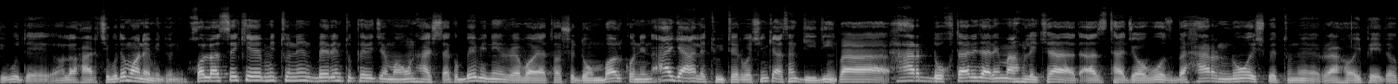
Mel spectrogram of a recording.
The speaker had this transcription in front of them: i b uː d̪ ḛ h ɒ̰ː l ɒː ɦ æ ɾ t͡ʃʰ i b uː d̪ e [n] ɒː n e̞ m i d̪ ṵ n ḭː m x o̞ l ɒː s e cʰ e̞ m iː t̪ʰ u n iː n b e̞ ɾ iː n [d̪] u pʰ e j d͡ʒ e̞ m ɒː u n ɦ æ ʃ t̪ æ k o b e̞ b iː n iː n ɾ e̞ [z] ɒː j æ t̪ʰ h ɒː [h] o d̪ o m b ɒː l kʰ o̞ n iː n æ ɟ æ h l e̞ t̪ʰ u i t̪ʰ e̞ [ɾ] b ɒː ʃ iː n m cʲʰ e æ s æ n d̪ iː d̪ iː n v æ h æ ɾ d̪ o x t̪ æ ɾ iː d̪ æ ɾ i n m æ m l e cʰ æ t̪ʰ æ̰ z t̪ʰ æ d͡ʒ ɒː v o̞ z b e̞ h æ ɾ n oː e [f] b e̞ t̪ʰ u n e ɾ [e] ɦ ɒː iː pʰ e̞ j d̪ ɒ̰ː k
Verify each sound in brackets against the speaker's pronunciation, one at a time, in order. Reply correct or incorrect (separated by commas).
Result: incorrect, incorrect, incorrect, incorrect, correct, incorrect, incorrect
